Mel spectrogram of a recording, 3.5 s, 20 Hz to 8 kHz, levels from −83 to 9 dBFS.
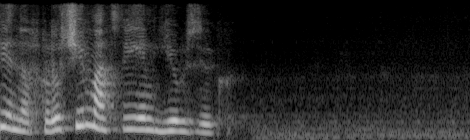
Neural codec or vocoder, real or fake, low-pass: codec, 16 kHz in and 24 kHz out, 0.6 kbps, FocalCodec, streaming, 4096 codes; fake; 7.2 kHz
